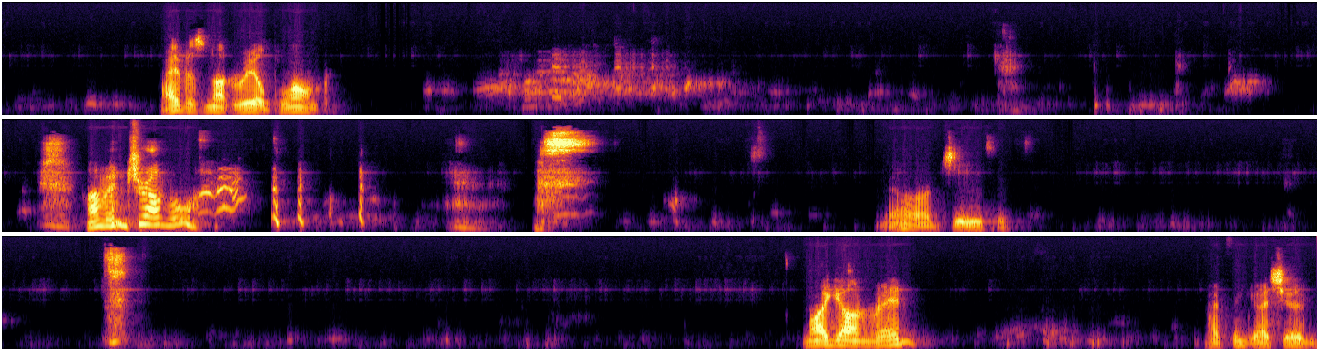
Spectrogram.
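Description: An elderly man speaks with animation into a microphone, in short bursts with pauses.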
